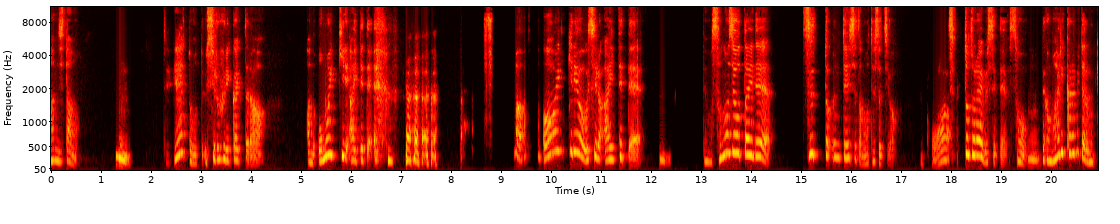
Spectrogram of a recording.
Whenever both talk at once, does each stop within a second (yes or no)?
yes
